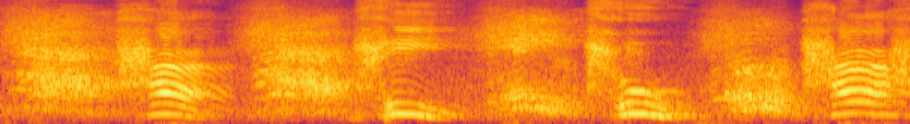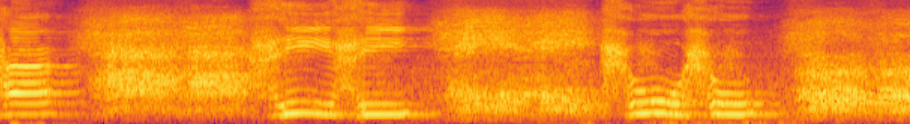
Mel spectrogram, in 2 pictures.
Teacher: হাটা বলার আগে বাতাসটা আগে বের হবে, তারপরে উচ্চারণ হবে।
